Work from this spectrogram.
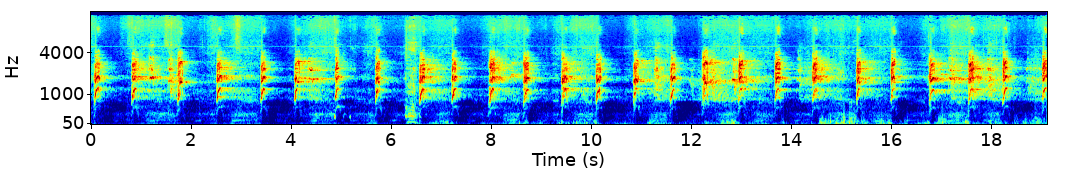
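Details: Dog working a wild boar barks persistently, about eighty loud, clear barks a minute in an uneven rhythm, each a short harmonic yelp, with brief quiet gaps between them.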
